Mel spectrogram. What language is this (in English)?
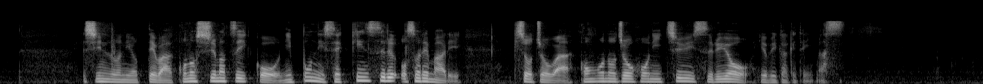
Japanese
